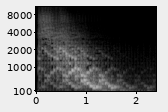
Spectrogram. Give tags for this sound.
Korg
Minikorg-700s

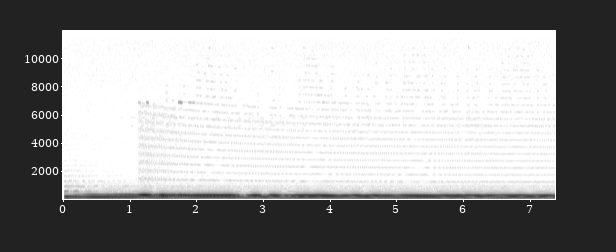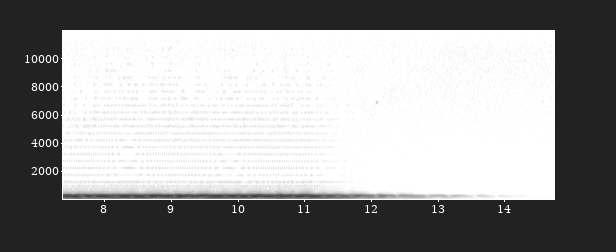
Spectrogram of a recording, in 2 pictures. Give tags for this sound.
resonance
synth
waldorf
multi-sample
electronic

